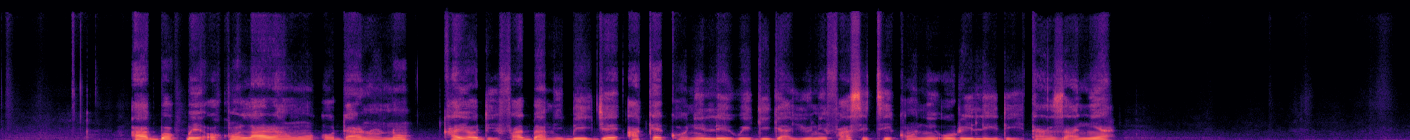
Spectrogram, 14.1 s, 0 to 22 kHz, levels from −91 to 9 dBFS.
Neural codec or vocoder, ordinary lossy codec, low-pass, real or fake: autoencoder, 48 kHz, 128 numbers a frame, DAC-VAE, trained on Japanese speech; none; none; fake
